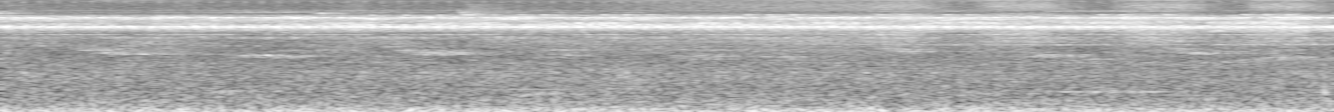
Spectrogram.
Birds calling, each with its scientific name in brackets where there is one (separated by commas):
Speckled Chachalaca (Ortalis guttata), Amazonian Motmot (Momotus momota), Hauxwell's Thrush (Turdus hauxwelli), Buff-throated Woodcreeper (Xiphorhynchus guttatus)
